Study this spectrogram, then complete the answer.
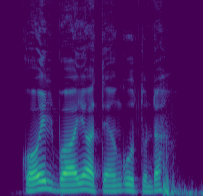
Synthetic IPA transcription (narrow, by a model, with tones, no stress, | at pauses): ko˨˦i˦lba˨˦ja˦˨t̪ɛ˨˦ŋɡu˦˨t̪u˨nda˦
